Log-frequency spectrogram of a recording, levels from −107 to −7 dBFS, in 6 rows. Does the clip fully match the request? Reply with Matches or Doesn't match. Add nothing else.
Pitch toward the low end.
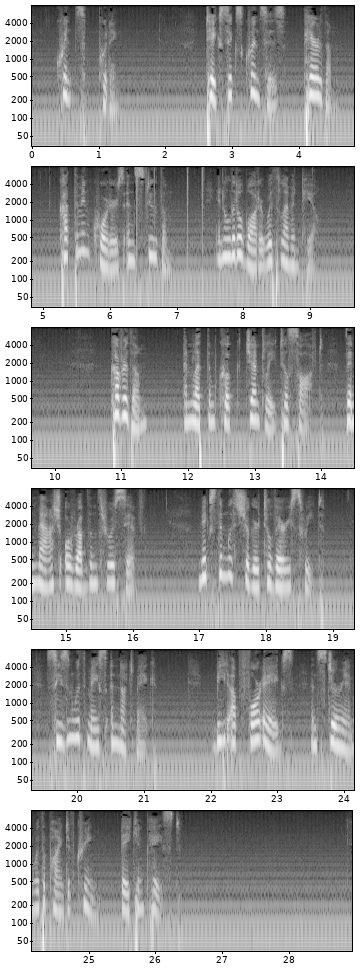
Doesn't match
